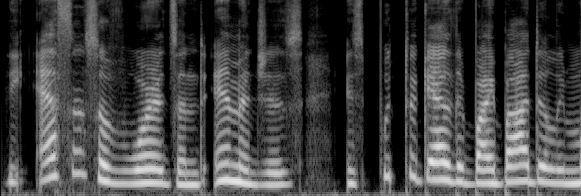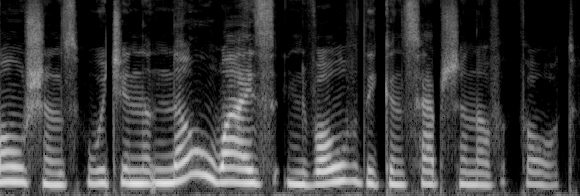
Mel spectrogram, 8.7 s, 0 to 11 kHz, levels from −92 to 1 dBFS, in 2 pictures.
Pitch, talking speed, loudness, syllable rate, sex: 235 Hz, 145 wpm, -17 LUFS, 4.3 syllables/s, female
